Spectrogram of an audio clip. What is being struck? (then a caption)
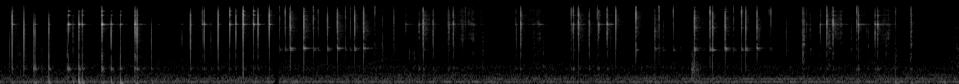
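Ceramic coffee mug. Long nails tap and scratch an empty, hollow black ceramic coffee mug with white text. Quick, irregular clicks with bright, high ringing that dies away almost at once, over a faint low hum.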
